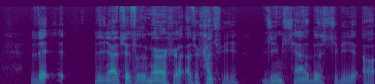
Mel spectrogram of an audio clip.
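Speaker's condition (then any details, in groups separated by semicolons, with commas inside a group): Partial glossectomy for tongue cancer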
